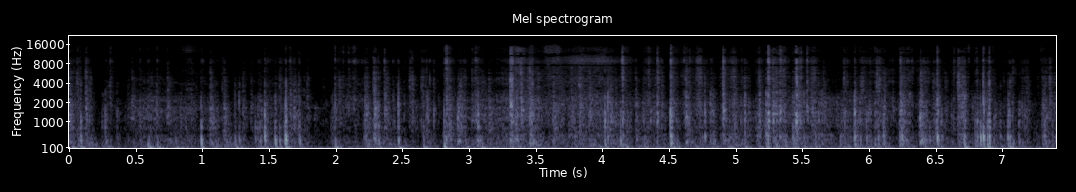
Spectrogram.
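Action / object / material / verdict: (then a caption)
tap / fabric baseball cap / fabric / none. A black fabric baseball cap with a logo, resting on a lap, is tapped and scratched with fingertips and nails on its crown and logo. A steady run of quick, soft, muffled taps with low thuds is heard, mixed with dry, bright scratching that comes and goes.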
